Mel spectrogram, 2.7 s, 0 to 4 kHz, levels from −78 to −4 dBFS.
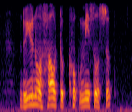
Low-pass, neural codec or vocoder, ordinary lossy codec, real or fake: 3.6 kHz; none; none; real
